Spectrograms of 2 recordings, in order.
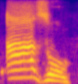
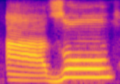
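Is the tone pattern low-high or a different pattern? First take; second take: different pattern; low-high. First: The tones are not low then high. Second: The tones are low then high. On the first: It means fish. "it also mean fish" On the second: It means back. "Low high"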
